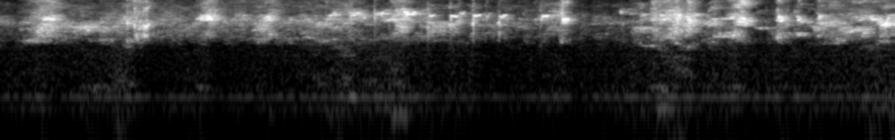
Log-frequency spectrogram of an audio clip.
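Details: High, piercing chirps and twitters pour from an aviary flock of wild-type green Fischer's lovebirds and Euwing lovebirds, notes overlapping in uneven bursts, a soft continuous low hum beneath.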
